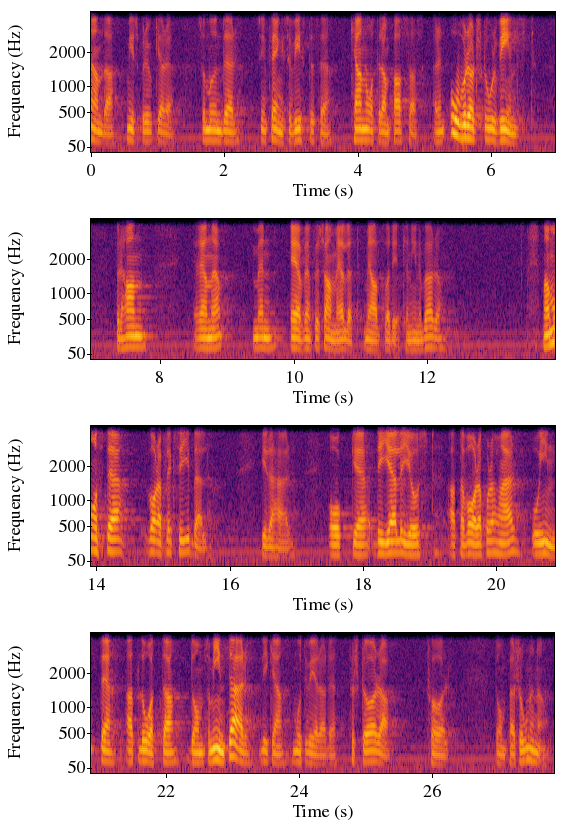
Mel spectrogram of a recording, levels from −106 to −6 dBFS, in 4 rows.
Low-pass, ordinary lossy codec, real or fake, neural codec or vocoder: 3.6 kHz; Opus, 64 kbps; real; none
